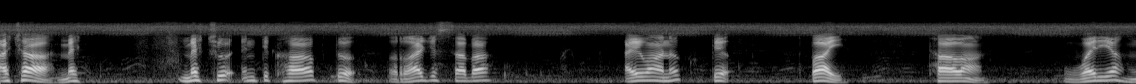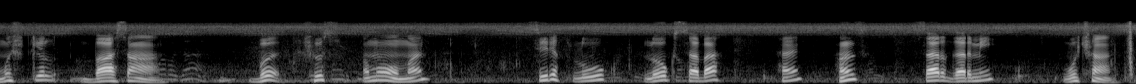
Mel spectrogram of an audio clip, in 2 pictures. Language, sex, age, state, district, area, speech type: Kashmiri, male, 30-45, Jammu and Kashmir, Ganderbal, rural, read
